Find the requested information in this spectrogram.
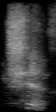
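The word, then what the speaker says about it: Qin: historical identity a people called the chin uh which in in the pinion system is spelled q n uh the chin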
